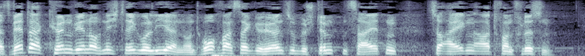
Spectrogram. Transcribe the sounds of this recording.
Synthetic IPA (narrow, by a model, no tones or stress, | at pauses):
d̥asv̥ɛtɐkʰœnənviːɐnɔχnɪçtʁeɡuliːʁənʊnthoːχv̥asɐɡəhøːʁənt͡subəʃtɪmtn̩t͡saɪtn̩t͡suːɐʔaɪɡŋ̩aːɐtfɔnflʏsn̩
